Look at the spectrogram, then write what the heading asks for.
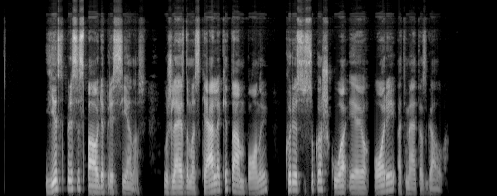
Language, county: Lithuanian, Vilnius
